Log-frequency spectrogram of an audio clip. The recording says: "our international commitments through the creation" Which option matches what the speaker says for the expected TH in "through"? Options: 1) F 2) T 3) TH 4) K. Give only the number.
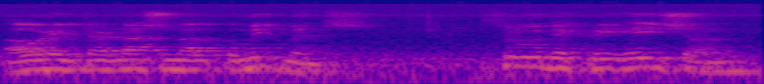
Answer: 2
